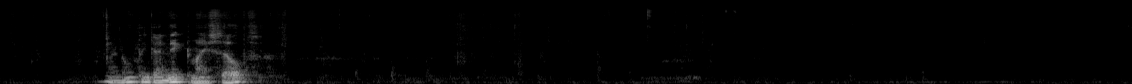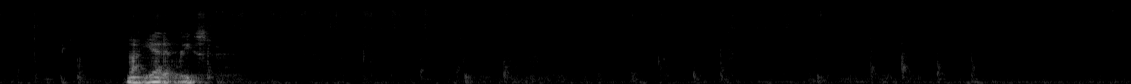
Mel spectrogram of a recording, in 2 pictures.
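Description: A shaving brush swishes and scrubs lather against stubble.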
